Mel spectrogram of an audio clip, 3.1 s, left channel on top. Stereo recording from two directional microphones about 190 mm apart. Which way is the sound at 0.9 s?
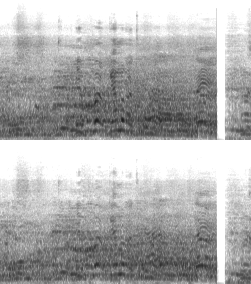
30° left (ahead or behind).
